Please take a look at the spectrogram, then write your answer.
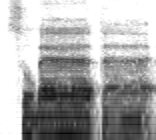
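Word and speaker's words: سباتا: নাউ মাকুম, কোনো টান নেই, স্বাভাবিক ভাবে কোনো গুণ নেই, স্বাভাবিক উচ্চারণ হবে সুবাতা। সুবাতা শব্দটির মধ্যে বায়ের মধ্যে একাধিক টান হচ্ছে এবং তায়ের মধ্যে একাধিক টান হচ্ছে, সেম একই কারণ, যে জবরের বাম পাশে খালি আলিফ মাদের হরফ।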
